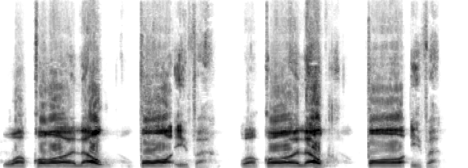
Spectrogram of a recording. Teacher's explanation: Ketika huruf ta bertemu dengan huruf th, huruf ta sukun, huruf th berharakat, maka ta dileburkan, dimasukkan, diidgamkan ke dalam huruf th. Sehingga yang kita baca adalah huruf th. · Huruf yang pertama ini dileburkan ke huruf yang kedua sehingga yang dibaca itu huruf kedua seolah-olah dia bertasydid. · huruf ta harus mengalah, dia ngikut meleburkan diri ke dalam huruf to, sehingga yang dibaca adalah huruf to yang bertasydid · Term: idgham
